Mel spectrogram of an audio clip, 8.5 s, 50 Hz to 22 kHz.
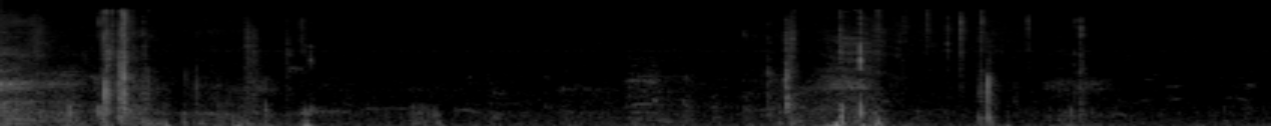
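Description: Near silence with a few faint clicks and rustles, about a second in and again between about five and a half and seven seconds in. The ATAS-120 antenna's tuning motor makes no sound: after the tune command, it is doing nothing.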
